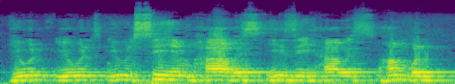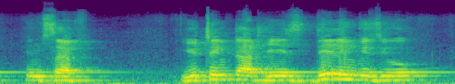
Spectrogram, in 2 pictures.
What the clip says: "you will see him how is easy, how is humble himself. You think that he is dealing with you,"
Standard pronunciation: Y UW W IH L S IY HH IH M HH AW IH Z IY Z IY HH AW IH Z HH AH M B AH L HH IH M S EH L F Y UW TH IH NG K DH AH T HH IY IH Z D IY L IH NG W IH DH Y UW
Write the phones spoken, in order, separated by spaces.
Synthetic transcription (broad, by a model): Y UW W IH L S IY HH IH M HH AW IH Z IY Z IY HH AW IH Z HH AH M B AH L HH IH M S EH L F Y UW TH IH NG K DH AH T HH IY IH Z D IY L IH NG W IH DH Y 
